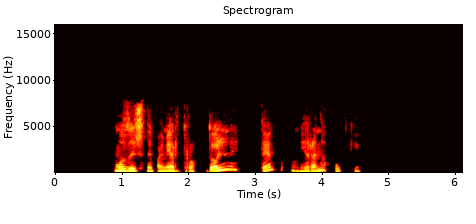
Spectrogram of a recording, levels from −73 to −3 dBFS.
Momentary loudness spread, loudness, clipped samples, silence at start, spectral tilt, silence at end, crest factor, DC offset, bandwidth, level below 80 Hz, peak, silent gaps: 19 LU; -18 LUFS; under 0.1%; 0.9 s; -5 dB/octave; 1.55 s; 18 dB; under 0.1%; 8.2 kHz; -60 dBFS; -2 dBFS; 2.13-2.26 s, 2.78-3.07 s, 3.33-3.37 s, 3.48-3.53 s, 4.12-4.20 s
